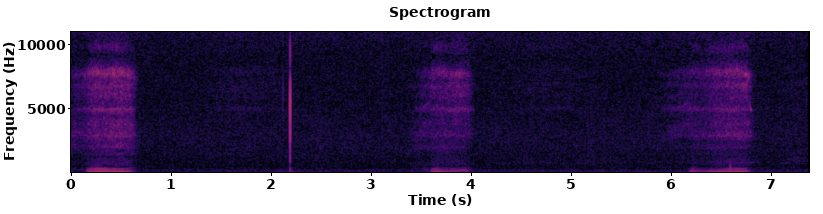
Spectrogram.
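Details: Three low, soft, rumbling snores about three seconds apart from a sleeping Labrador–German shepherd mix puppy; ordinary, harmless snoring.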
